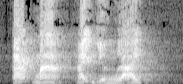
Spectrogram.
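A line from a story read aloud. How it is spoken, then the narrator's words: Shouted. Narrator (Vietnamese): tiếng quát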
